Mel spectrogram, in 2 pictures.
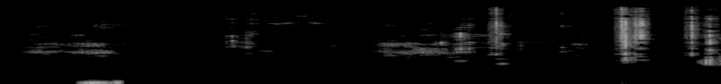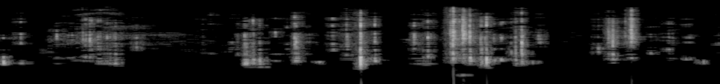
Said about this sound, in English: Okay. Sorry, I'm typing my character up to post into the chat.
